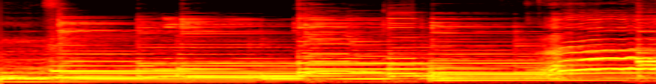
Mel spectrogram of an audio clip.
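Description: Live band playing a slow passage of held keyboard and guitar chords that change every second or so. Near the end a voice comes in on a rising sung note.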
